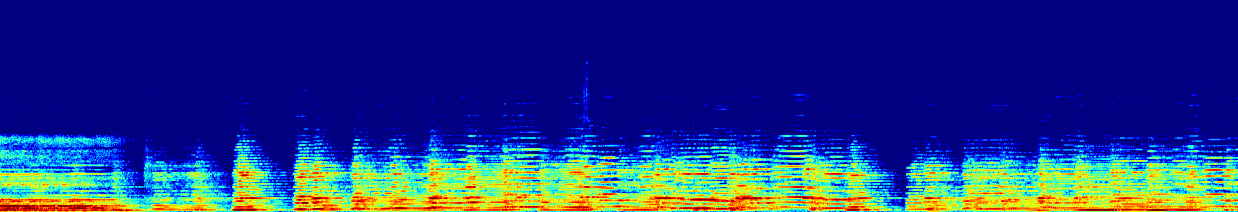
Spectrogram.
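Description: A male singer holds the last sung note with vibrato for about a second. Then an accordion plays the instrumental interlude between verses of the folk song: a quick melody of short notes over sustained chords.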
